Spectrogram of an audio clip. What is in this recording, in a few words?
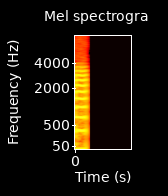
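Police Southwest District Tac, radio; Raleigh; Tac 1; p25; wake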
